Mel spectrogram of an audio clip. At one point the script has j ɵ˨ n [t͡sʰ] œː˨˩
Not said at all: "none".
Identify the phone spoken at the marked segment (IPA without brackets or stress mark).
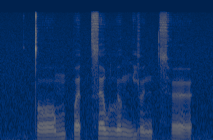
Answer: t͡sʰ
